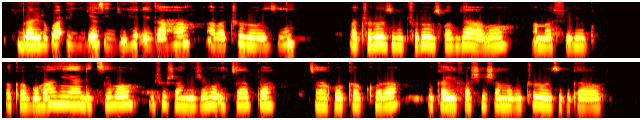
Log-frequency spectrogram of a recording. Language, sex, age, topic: Kinyarwanda, female, 36-49, finance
